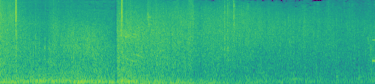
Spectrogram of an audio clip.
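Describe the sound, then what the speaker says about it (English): A Trinity rocket strike from Call of Duty: Ghosts bursts with a loud, deep explosion at the start, a second sharp blast around the middle, and a rumbling, debris-filled roar that fades slowly. "Friendly Trinity rocket inbound."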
